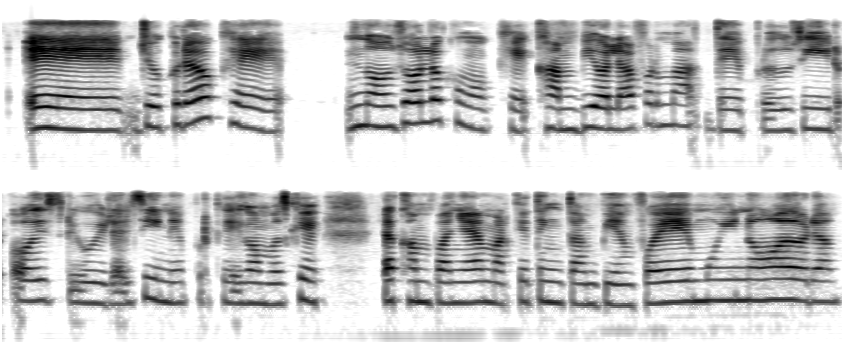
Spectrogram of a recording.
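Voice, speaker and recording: Speaking very slowly in a strong Antioquian accent, a woman holds a fairly high pitch with monotone, flat intonation. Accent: strong paisa. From Colombia, Medellín (paisa). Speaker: university student podcast co-host. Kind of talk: casual discussion podcast.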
